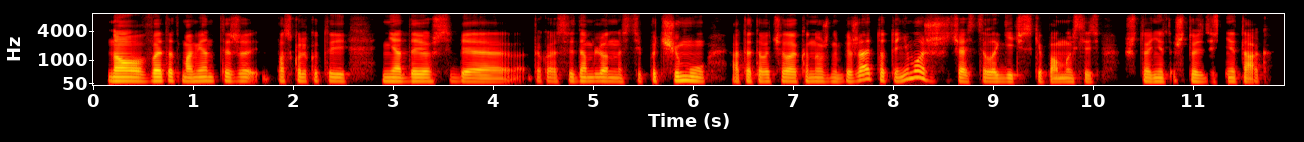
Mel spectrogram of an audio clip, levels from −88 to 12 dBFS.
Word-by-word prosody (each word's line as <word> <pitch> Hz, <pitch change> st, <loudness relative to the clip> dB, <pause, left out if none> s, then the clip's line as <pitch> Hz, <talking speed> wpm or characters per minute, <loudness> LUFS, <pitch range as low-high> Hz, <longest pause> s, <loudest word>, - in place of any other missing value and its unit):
Но 120 Hz, -1 st, +8 dB
в 105 Hz, -, -6 dB
этот 125 Hz, +1 st, +5 dB
момент, 120 Hz, +1 st, +2 dB
ты 125 Hz, -, 0 dB
же, 120 Hz, +1 st, -2 dB, 0.2 s
поскольку 115 Hz, +1 st, -3 dB
ты 115 Hz, -3 st, -3 dB, 0.3 s
не 115 Hz, 0 st, 0 dB
отдаешь 115 Hz, 0 st, +3 dB
себе 105 Hz, -3 st, +1 dB, 0.2 s
такой 115 Hz, -, -6 dB
осведомленности, 110 Hz, -1 st, -2 dB
почему 125 Hz, +1 st, +1 dB, 0.2 s
от -, -, -3 dB
этого 110 Hz, 0 st, 0 dB
человека 110 Hz, 0 st, +1 dB
нужно 110 Hz, -1 st, -4 dB
бежать, 130 Hz, -, +2 dB
то 130 Hz, -, -1 dB
ты 115 Hz, -, -4 dB
не 140 Hz, -, -2 dB
можешь 210 Hz, 0 st, 0 dB
отчасти 110 Hz, -1 st, -1 dB
логически 105 Hz, -1 st, -2 dB
помыслить, 100 Hz, 0 st, -3 dB, 0.2 s
что 115 Hz, -, -3 dB
не 110 Hz, 0 st, -1 dB
что 110 Hz, -, -1 dB
здесь 100 Hz, -1 st, -7 dB
не 110 Hz, -1 st, -1 dB
так. -, -, -1 dB
115 Hz, 160 wpm, -28 LUFS, 105-120 Hz, 0.3 s, Но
